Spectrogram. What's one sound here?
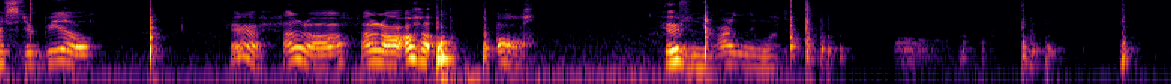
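Plastic toys clatter on a wooden ramp.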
